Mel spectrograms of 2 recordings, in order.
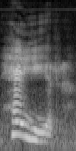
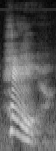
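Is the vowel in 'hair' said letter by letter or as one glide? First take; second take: letter by letter; one glide. First: The vowel is sounded out as it is spelled. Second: The vowel is one gliding diphthong sound. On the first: The speaker calls it wrong. "This is how we see it being written" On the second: The speaker calls it right. "No, it has to be pronounced as hair"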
